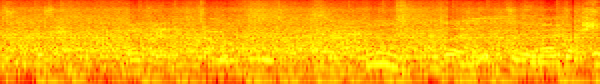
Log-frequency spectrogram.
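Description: Indistinct chatter of several people talking at once over a steady background hum, with no single sound standing out.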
